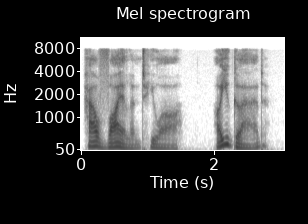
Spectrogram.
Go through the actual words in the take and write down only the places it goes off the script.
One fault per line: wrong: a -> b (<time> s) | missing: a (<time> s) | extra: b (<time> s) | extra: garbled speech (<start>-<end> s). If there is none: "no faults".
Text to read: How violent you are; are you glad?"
no faults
